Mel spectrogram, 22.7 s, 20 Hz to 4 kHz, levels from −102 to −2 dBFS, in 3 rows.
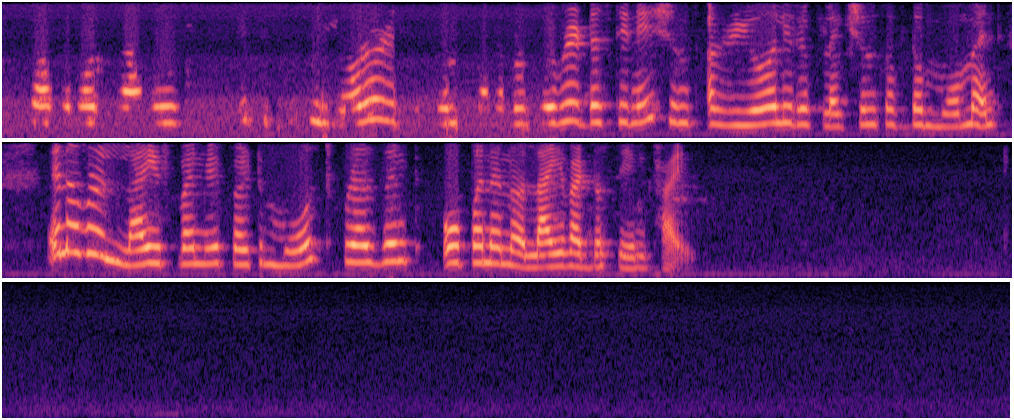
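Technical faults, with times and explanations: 0.00–1.24 s and 1.74–4.14 s, speech suppressed in double talk: the speech dips by up to about 20 dB for roughly 1 s and then 1.5 s, likely because the echo canceller mistook overlapping talk for echo.
0.08–1.93 s and 2.75–3.55 s, other side's voice leaking through: a faint second voice sits about 35 dB below the speech, then about 20 dB below. This is likely residual loudspeaker echo the canceller failed to remove.
19.35–19.53 s, background gated by the echo canceller: the room sound drops by about 19 dB for around 150 ms while the canceller clamps the microphone, then recovers.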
